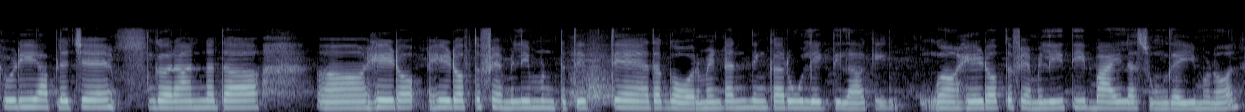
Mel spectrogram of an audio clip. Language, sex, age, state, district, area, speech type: Goan Konkani, female, 18-30, Goa, Ponda, rural, spontaneous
